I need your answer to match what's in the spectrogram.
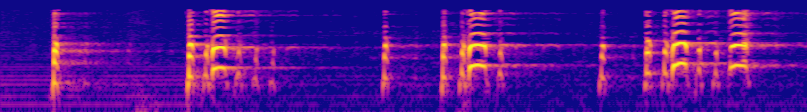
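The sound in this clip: A human voice imitates a hen reacting to a cat, making many sharp, throaty clucks in irregular bursts. Some bursts run into quick, rising, squawk-like calls, loud and with no other sound behind them.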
